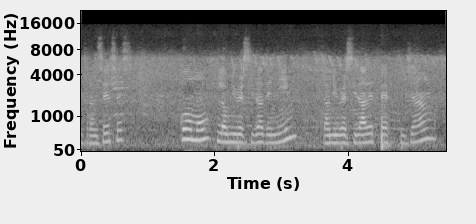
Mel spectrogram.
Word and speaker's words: Nîmes: CRES, de la Universidad de Nimes, así se pronuncia, maestro, Nîmes, en Francia, y del Centro de Investigaciones Iberoamericanas y Latinoamericanas de la Universidad de Perpignan, en Francia.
